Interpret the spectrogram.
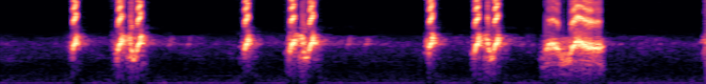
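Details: Rapid quail calling: short sharp notes, often paired, repeated several times a second and ending in a longer harsh burst, over a faint low hum.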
